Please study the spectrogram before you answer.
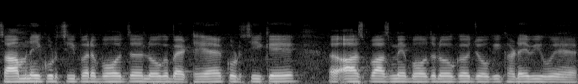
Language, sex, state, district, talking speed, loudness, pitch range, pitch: Hindi, male, Chandigarh, Chandigarh, 195 wpm, -19 LUFS, 125-135 Hz, 130 Hz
